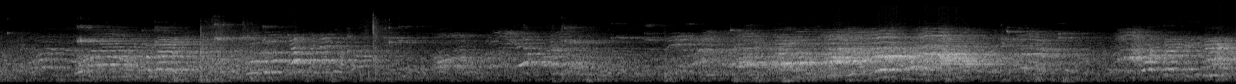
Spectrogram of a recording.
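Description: Floorball game sounds in a sports hall: sharp clacks of sticks on the plastic ball and court, under players' and spectators' shouting that grows louder about seven seconds in.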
